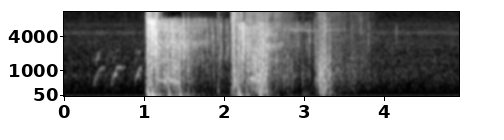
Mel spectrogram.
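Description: A gun fires loud bursts that echo.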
